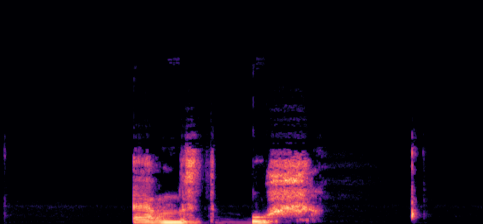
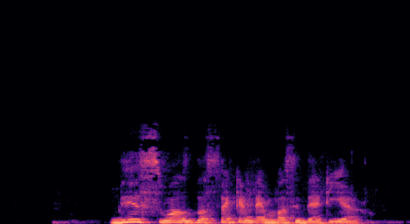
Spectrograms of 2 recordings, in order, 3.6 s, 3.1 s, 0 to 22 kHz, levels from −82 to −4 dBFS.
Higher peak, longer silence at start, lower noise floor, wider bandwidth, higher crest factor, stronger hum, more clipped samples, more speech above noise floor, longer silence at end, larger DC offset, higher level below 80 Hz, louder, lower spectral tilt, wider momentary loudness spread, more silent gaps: first, -2 dBFS vs -12 dBFS; first, 1 s vs 0.4 s; first, -74 dBFS vs -52 dBFS; about the same, 9 kHz vs 9.6 kHz; about the same, 16 dB vs 12 dB; neither; neither; first, 61 dB vs 30 dB; first, 0.5 s vs 0.35 s; neither; first, -52 dBFS vs -68 dBFS; first, -14 LUFS vs -23 LUFS; second, -4.5 dB/octave vs -6.5 dB/octave; first, 17 LU vs 6 LU; neither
